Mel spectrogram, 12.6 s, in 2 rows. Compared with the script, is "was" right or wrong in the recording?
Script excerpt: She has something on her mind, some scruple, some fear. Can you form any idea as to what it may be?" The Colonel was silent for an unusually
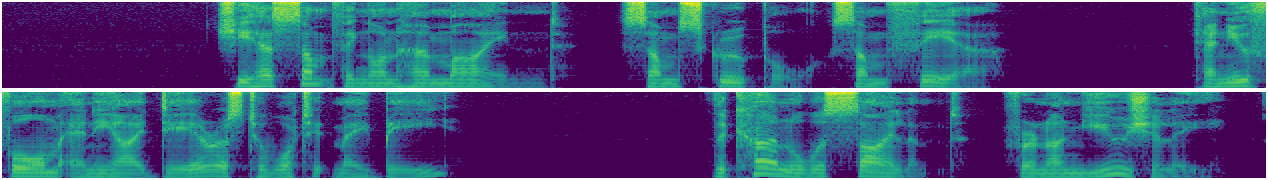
right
